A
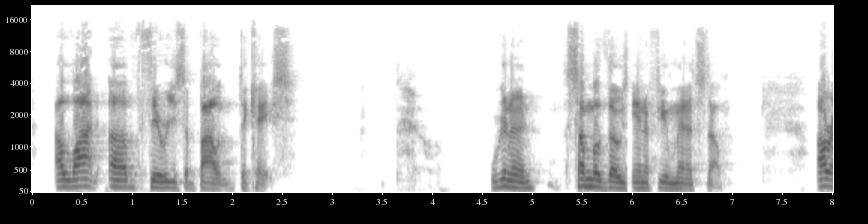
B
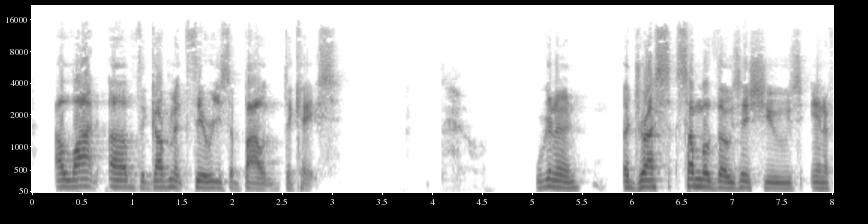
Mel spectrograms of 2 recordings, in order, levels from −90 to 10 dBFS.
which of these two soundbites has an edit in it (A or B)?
A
